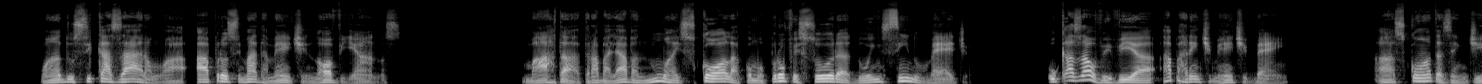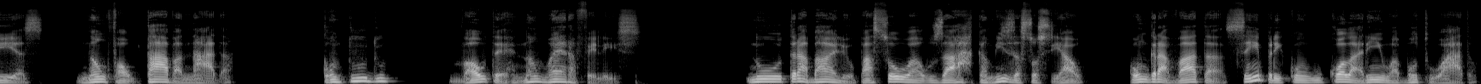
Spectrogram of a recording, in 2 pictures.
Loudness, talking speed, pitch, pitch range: -23 LUFS, 95 wpm, 105 Hz, 90-125 Hz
